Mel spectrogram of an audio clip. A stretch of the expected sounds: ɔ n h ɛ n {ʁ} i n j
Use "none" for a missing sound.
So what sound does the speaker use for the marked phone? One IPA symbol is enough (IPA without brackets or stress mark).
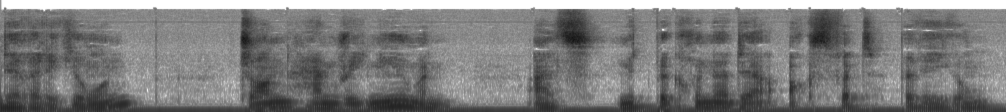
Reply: ʁ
